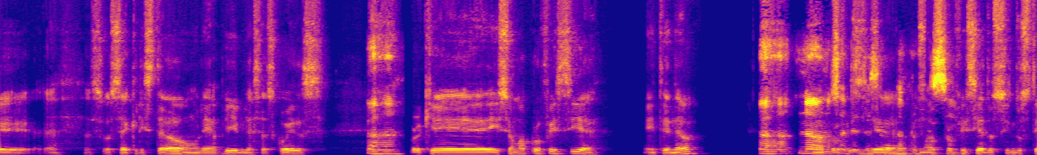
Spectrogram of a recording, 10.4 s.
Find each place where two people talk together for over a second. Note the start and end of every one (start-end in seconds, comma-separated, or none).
8.1-9.6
